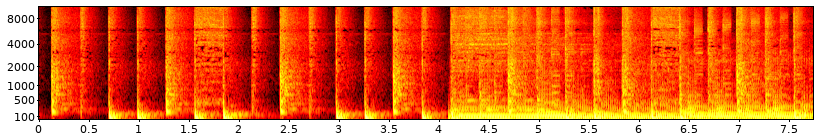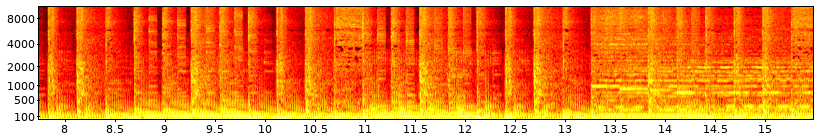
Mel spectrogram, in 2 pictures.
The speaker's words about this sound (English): Basically, this music right here was created by one of their musicians.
